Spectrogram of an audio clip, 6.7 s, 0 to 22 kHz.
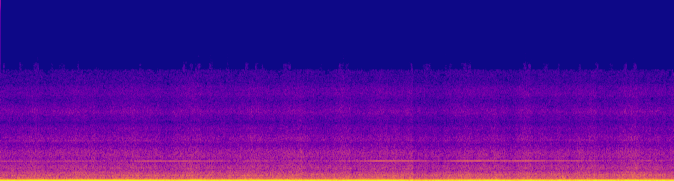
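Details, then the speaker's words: Electric boat Delta with 4-bladed prop at about 3600 rpm, 39 at 166–168 A and 149 V: loud steady drone and heavy hull buzz; owner suspects prop wash hitting the hull too much. "and that's uh 3600 rpm but i can just hear that there's a lot of vibration coming into the boat probably the prop wash is being hit up too much"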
